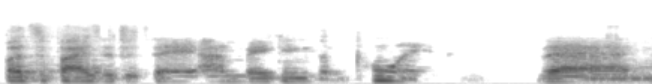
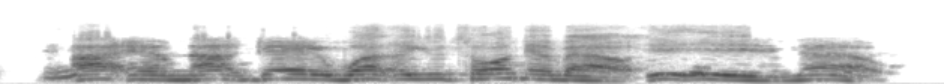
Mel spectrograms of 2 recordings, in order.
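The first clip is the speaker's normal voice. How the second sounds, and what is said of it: Poor effeminate impression of another person. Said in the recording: “the most feminine everything ... my accent is awful. I'm doing an awful job impersonating him.”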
